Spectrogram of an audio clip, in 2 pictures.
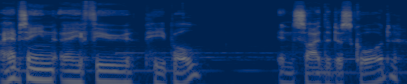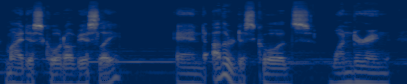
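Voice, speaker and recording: Music plays in the background as a man speaks at a fairly slow pace. His pitch is fairly low, with ordinary pitch variation. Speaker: concept artist and art director. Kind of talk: casual art tutorial talk.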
